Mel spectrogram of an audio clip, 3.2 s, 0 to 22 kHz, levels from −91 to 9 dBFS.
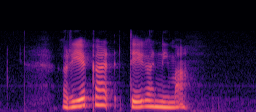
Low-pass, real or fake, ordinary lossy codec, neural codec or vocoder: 7.2 kHz; real; none; none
